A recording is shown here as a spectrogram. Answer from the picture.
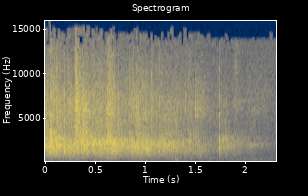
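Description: A crowd in Jaén applauds a recited tribute to the Nazareno, a dense wash of many hands clapping at once that gradually thins and softens, with a single sharper clap standing out near the end.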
